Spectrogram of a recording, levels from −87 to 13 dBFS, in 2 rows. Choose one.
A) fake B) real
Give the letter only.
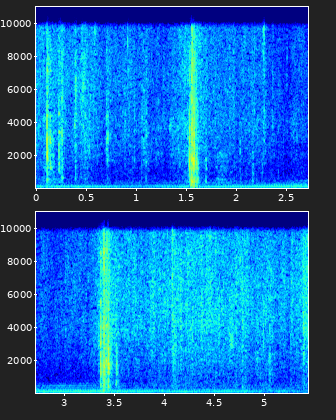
B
